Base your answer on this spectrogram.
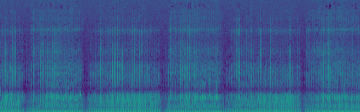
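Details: Two-year-old domestic cat named Romek purring steadily indoors: a deep, continuous low rumble broken by short pauses roughly every second as the cat breathes in and out.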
